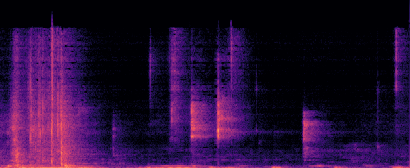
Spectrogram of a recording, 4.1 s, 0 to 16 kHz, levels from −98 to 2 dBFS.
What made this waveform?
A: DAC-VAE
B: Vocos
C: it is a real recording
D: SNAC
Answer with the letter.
A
